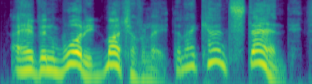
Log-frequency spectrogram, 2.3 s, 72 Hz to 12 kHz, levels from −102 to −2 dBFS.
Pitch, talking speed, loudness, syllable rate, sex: 170 Hz, 305 wpm, -18 LUFS, 6.3 syllables/s, male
